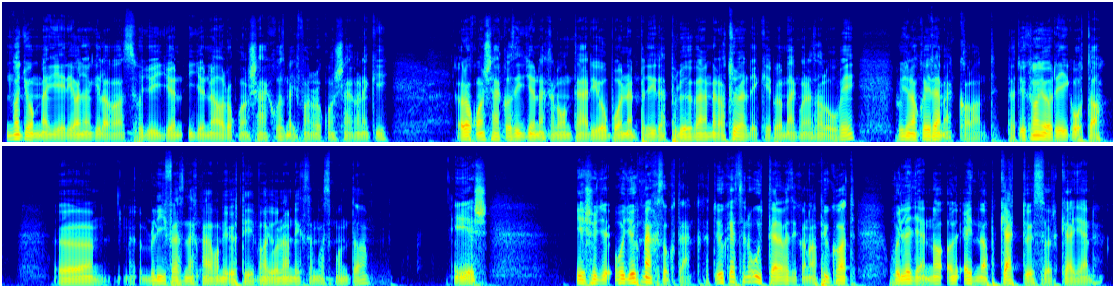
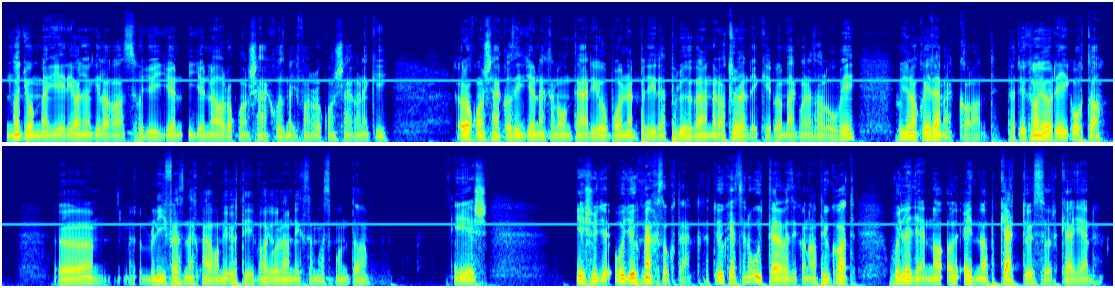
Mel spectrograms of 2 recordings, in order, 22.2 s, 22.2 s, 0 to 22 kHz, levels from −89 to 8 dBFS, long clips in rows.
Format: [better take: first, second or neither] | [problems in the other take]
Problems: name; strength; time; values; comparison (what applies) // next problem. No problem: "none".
first | high-pitched whine; faint; throughout; 2 kHz, 25 dB below the speech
